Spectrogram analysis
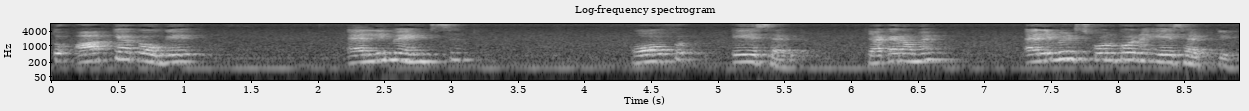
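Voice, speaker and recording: A man's voice: very high-pitched, a little fast. A man teaches maths to a classroom, firing short questions and repeating each term so the students say it back. His mid-range voice comes from some distance away in a reverberant room with faint background noise. It sounds like a live class recorded on a far-off mic. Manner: keeps quizzing the class, repeating key terms. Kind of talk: classroom lesson with call-and-response questions.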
